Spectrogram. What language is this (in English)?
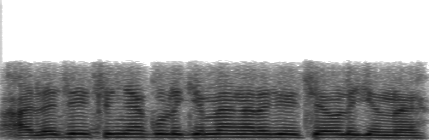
Malayalam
